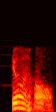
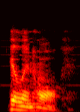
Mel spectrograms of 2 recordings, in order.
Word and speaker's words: Gyllenhaal: Gyllenhaal? What is it? – Jake, right? Or Maggie? – Yeah, what's the last name? – Gyllenhaal. – Gyllenhaal.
